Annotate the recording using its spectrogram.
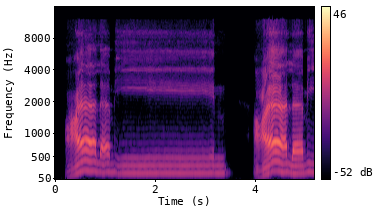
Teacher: এক আলিফ মাদের পরের অক্ষরে ওয়াকফ করলে তিন আলিফ টেনে পড়তে হবে, কিন্তু আপনার কি তার আগে এখানে সাকিন যদি না হয় তাহলে কাজ হবে না।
